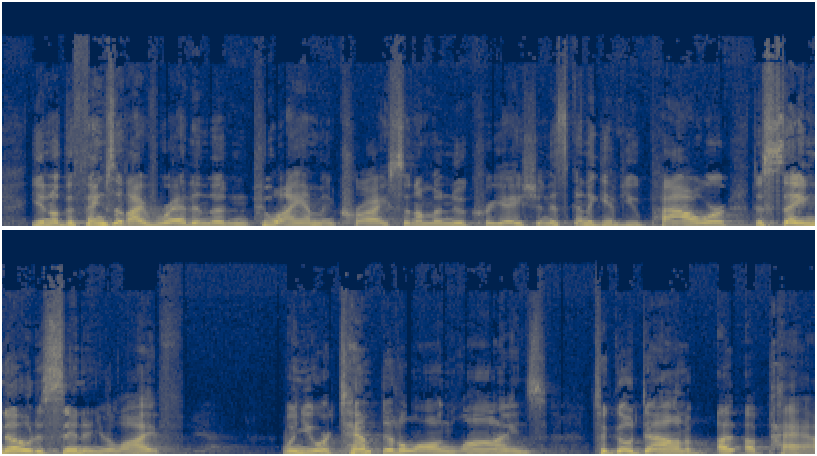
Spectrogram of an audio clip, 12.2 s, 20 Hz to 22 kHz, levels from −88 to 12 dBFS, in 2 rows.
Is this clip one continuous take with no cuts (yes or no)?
no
